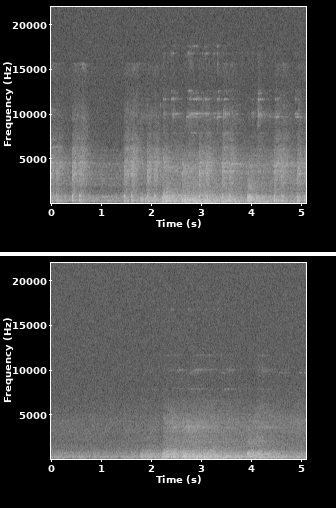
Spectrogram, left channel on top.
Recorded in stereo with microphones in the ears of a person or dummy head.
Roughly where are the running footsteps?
Left.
